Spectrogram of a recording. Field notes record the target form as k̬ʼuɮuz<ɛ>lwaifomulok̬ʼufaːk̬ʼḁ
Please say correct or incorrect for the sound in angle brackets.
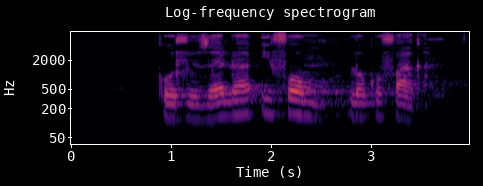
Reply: correct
